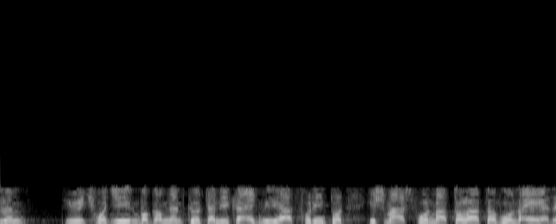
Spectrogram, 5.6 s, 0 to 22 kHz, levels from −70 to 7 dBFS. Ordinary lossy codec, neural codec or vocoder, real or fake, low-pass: none; none; real; 3.6 kHz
